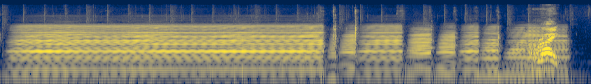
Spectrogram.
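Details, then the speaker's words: Bhava harmonium after re-seating a reed with its screw to fix buzzing: a clear steady chord then short separate notes, all clean with no buzz; fixed. "that seems fixed"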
